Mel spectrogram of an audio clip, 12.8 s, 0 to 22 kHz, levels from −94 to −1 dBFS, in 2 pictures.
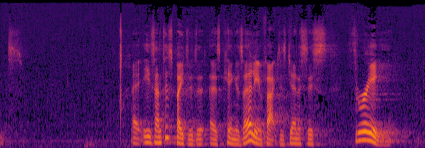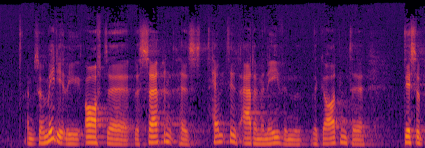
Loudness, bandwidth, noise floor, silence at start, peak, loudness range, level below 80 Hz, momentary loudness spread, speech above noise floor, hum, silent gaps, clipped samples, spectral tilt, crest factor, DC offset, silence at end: -32 LUFS; over 20 kHz; -57 dBFS; 0 s; -10 dBFS; 4 LU; -72 dBFS; 17 LU; 25 dB; none; none; under 0.1%; -4 dB/octave; 22 dB; under 0.1%; 0 s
